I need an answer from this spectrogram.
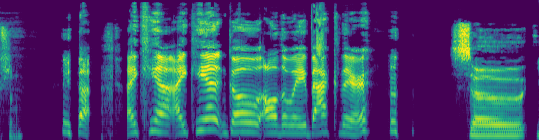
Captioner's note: chuckles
